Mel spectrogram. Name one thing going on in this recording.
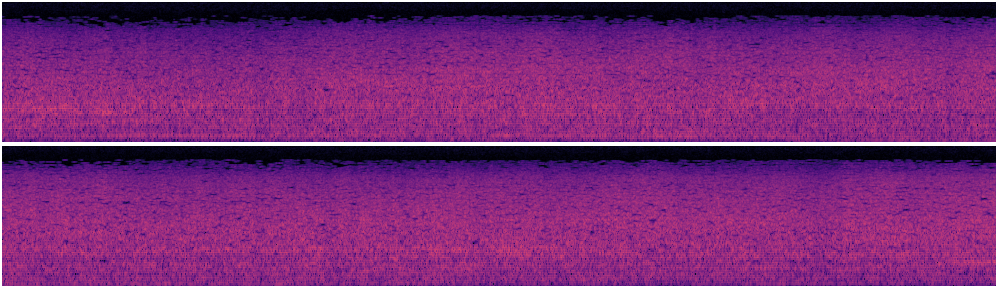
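Tyres roll on pavement with a steady rushing noise.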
